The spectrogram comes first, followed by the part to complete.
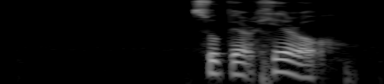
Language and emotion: Russian, neutral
